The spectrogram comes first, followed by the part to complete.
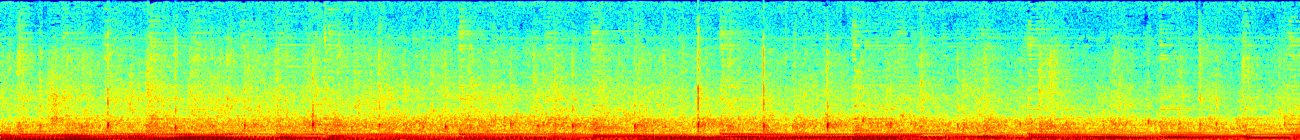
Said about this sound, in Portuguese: Aleluia, uma salva de palmas a Jesus.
